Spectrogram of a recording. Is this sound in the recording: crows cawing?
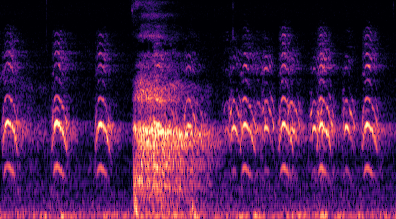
yes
